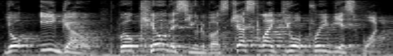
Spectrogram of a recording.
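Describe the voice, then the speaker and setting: A man's voice: high voice, sing-song, unhurried, fairly bright tone, reverberant, full character voice. A man voicing a domineering rival doctor inside someone's head, accusing and menacing, in an audio drama. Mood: scornful, accusing. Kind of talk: dramatic scripted fan audio acting.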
